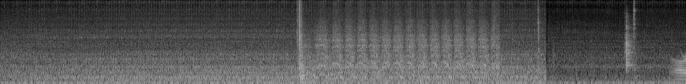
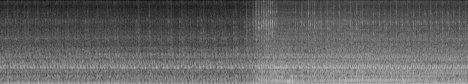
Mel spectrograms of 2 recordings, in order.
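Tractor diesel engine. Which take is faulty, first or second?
first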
